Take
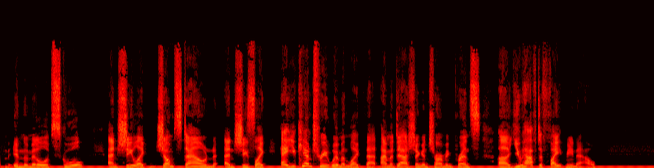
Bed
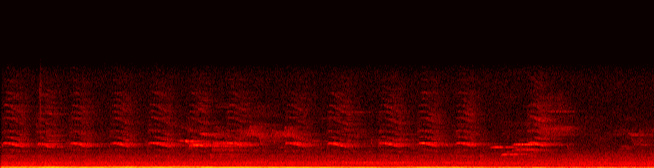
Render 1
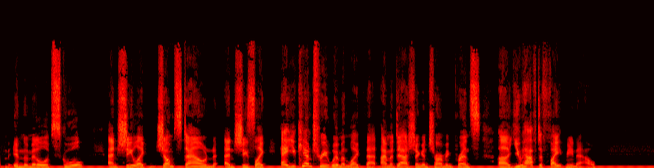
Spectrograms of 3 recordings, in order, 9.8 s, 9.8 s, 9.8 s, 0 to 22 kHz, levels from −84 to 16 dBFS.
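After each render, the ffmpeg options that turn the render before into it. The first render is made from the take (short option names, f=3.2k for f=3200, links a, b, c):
-af anull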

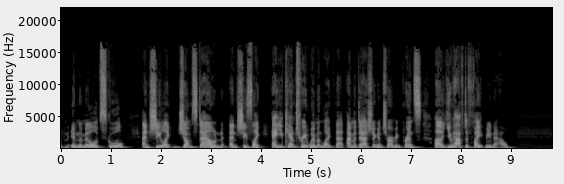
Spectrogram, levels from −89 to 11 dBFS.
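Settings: -af "bandreject=f=60:t=h:w=6,bandreject=f=120:t=h:w=6,bandreject=f=180:t=h:w=6,bandreject=f=240:t=h:w=6,bandreject=f=300:t=h:w=6"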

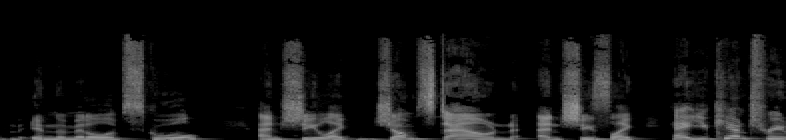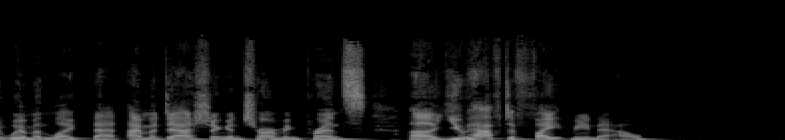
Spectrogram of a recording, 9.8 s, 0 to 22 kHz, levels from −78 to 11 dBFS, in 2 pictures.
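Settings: -filter_complex "[0:a]asettb=1/sr,asplit=3[a][b][c];[a]atrim=end=2.674[d];[b]atrim=start=2.67:end=3.62,asetpts=PTS-STARTPTS,afade=t=in:d=0.004:c=qsin,afade=t=out:st=0.946:d=0.004:c=qsin,tiltshelf=f=970:g=-6.5[e];[c]atrim=start=3.616[f];[d][e]acrossfade=d=0.004:c1=hsin:c2=qsin[g];[g][f]acrossfade=d=0.004:c1=qsin:c2=hsin"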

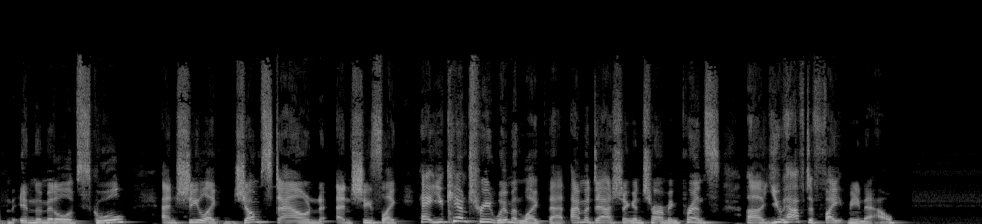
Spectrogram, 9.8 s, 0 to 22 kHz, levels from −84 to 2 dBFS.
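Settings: -filter_complex "[0:a]acrossover=split=110|3100[a][b][c];[a]acompressor=threshold=-60dB:ratio=4[d];[b]acompressor=threshold=-32dB:ratio=4[e];[c]acompressor=threshold=-42dB:ratio=4[f];[d][e][f]amix=inputs=3:normalize=0,asplit=2[g][h];[h]alimiter=level_in=2.5dB:limit=-24dB:level=0:latency=1:release=194,volume=-2.5dB,volume=2dB[i];[g][i]amix=inputs=2:normalize=0"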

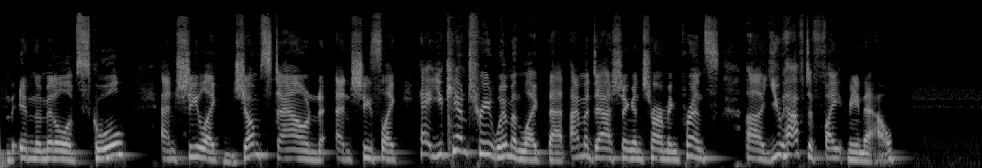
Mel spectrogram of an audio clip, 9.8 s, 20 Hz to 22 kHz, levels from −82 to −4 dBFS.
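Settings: -filter_complex "[0:a]acrossover=split=180|3000[a][b][c];[a]acompressor=threshold=-42dB:ratio=6[d];[d][b][c]amix=inputs=3:normalize=0,alimiter=limit=-23dB:level=0:latency=1:release=425"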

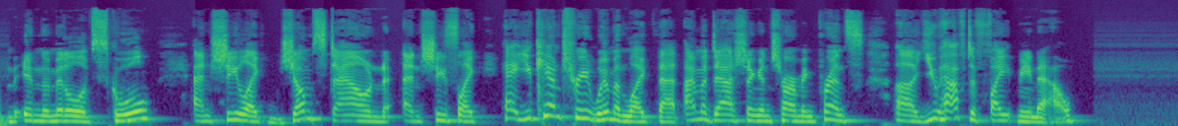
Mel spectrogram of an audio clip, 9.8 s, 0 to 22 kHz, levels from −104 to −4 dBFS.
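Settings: -af "volume=11dB"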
